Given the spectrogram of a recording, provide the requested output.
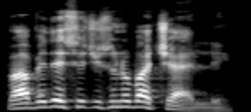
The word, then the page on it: e mi preme: dialettale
